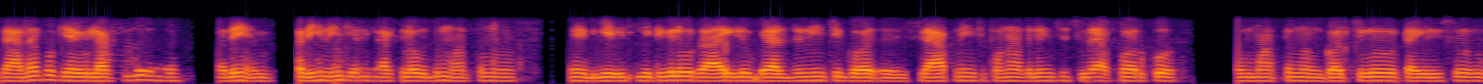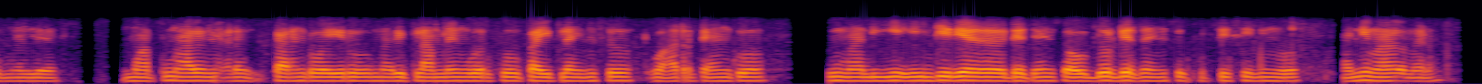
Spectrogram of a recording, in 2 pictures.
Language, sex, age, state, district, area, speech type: Telugu, male, 45-60, Andhra Pradesh, Srikakulam, urban, conversation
